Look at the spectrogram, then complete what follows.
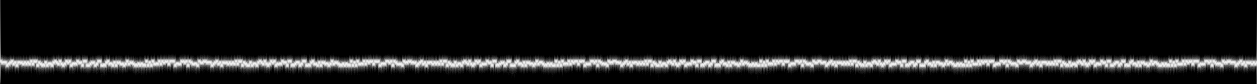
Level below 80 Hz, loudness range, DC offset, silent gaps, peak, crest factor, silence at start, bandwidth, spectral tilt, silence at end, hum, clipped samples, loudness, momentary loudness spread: under -90 dBFS; 0 LU; under 0.1%; none; 0 dBFS; 4 dB; 0 s; 1.3 kHz; -1.5 dB/octave; 0 s; none; 0.2%; -4 LUFS; 0 LU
